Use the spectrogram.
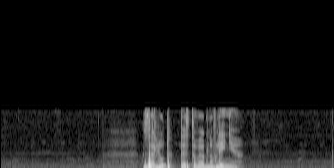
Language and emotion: Russian, neutral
